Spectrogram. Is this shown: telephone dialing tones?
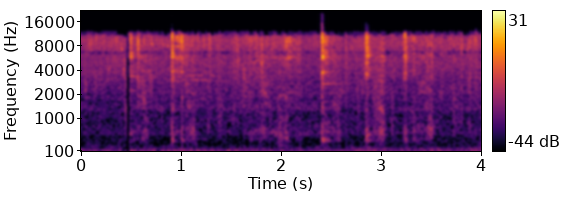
no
